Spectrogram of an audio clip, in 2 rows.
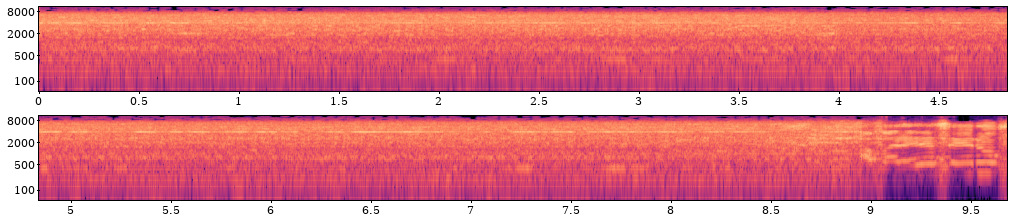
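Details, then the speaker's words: Cummins 169 kVA standby diesel generator with PCC1302 controller, warming up unloaded after a fault reset: steady, even diesel drone with no knocks or misses; running healthy. "no le meto carga porque esa prueba es solamente una prueba de calentamiento esto Solamente se lo hago yo para calentar la planta esto es una planta de respaldo"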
